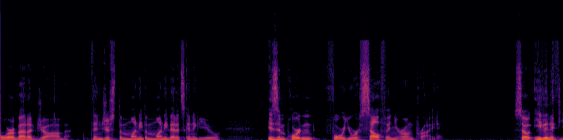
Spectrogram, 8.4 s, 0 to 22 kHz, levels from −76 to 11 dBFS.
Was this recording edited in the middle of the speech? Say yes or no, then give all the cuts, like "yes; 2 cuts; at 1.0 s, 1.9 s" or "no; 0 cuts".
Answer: yes; 3 cuts; at 1.2 s, 2.1 s, 3.0 s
